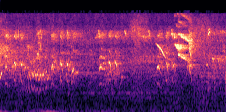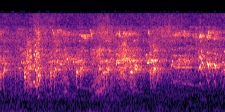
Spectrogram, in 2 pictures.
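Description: Galahs give a busy stream of shrill, scratchy screeches and chirps that overlap throughout, like a chattering flock, with a faint outdoor hiss behind.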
